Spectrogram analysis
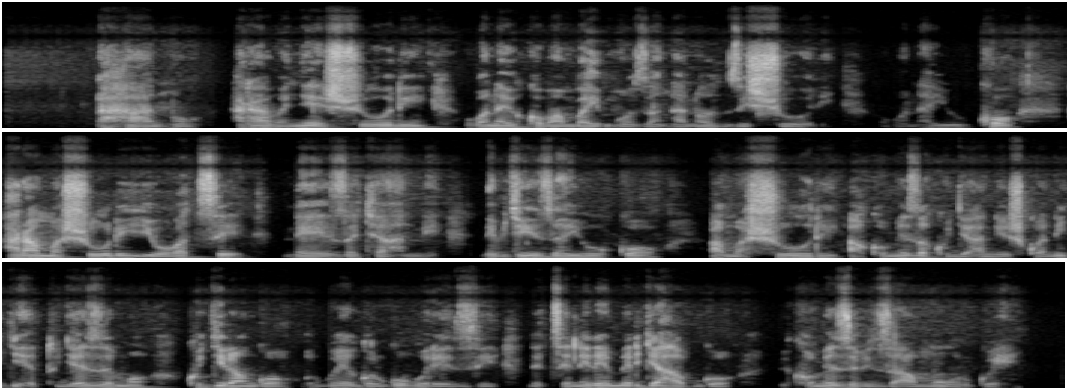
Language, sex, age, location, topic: Kinyarwanda, male, 25-35, Kigali, education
